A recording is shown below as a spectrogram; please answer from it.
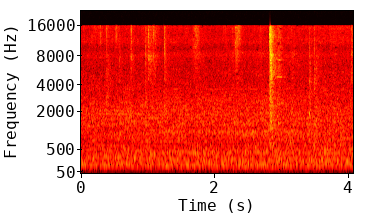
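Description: Sacramento Regional Transit light-rail train arriving at the platform: a steady rumble of wheels and motors, with one short click about three seconds in.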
